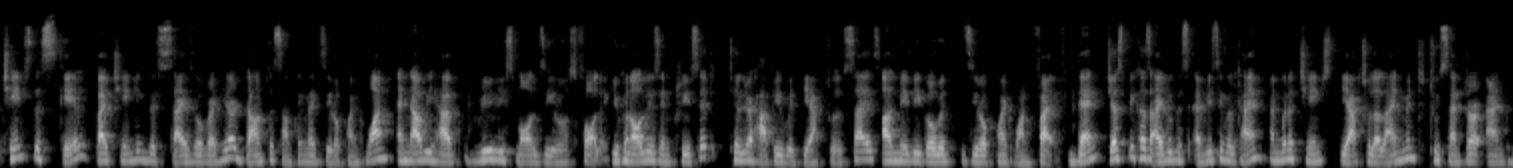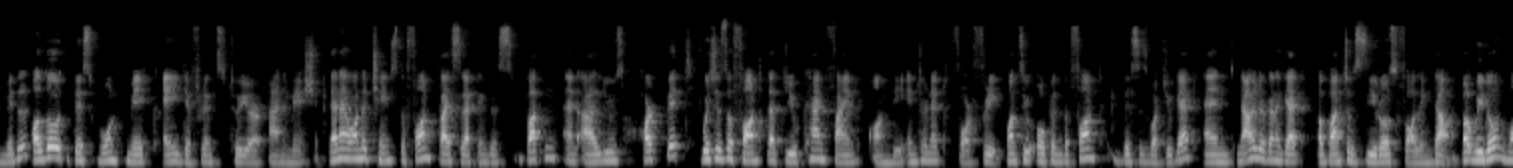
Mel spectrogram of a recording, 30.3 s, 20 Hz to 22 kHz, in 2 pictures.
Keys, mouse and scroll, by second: 0.3-0.7 scroll up 2, 1.6-3.3 drag, 3.9-4.3 scroll up 3, 4.7-5.7 shift+middle drag, 6.0-7.7 drag, 8.7-10.6 drag, 10.7 middle click, 11.3-11.8 scroll up 1, 12.2-13.7 drag, 14.0-15.1 drag, 18.2-18.5 scroll down 2, 18.3-18.8 scroll up 5, 18.5 middle click, 19.8 click, 26.3 middle click, 27.0 scroll up 1, 27.1 scroll down 7, 27.2-27.6 scroll up 2, 27.4 space, 30.0 space.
